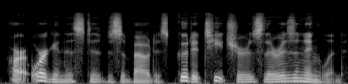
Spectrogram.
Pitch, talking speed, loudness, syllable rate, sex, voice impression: 115 Hz, 225 wpm, -21 LUFS, 5.9 syllables/s, male, masculine, adult-like, slightly middle-aged, thick, slightly tensed, slightly powerful, slightly dark, slightly hard, clear, slightly fluent, cool, intellectual, slightly refreshing, sincere, very calm, slightly mature, slightly friendly, slightly reassuring, slightly unique, slightly wild, slightly sweet, slightly lively, kind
